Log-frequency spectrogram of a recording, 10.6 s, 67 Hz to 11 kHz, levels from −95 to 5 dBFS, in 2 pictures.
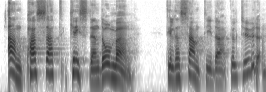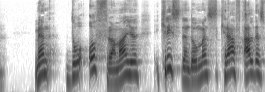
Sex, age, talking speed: male, 60-79, 80 wpm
